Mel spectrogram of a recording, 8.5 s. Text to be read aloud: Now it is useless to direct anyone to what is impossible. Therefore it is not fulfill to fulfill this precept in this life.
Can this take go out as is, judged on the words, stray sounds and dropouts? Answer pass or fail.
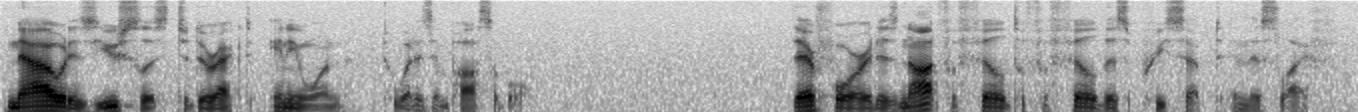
pass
